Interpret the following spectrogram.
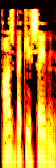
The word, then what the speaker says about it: Oʻzbekiston: Uzbekistan, U.S., listen, U.K., Uzbek, Uzbekistan, pronounced Ozbekistan, Russian, Uzbekistan, officially also the Republic of Uzbekistan, Uzbek, Uzbekistan Respublikasi, Uzbekistan Respublikasi, Russian, Respublika Uzbekistan, is a landlocked country.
